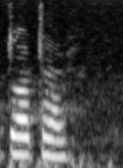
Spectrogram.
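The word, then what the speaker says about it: daughter: उसके बाद आता है डॉटर डॉटर जी साइलेंट बेटी फादर इन लॉ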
